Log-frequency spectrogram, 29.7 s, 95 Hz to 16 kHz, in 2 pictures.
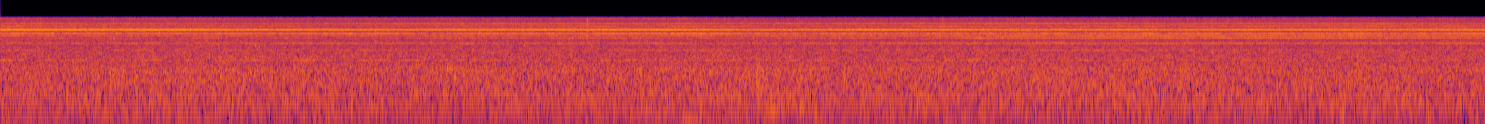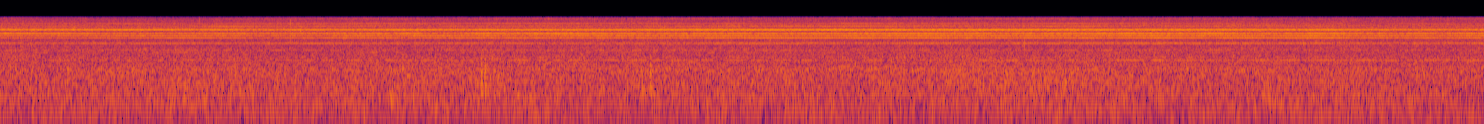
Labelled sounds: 16.9	17.2	vessel noise, 5.2 to 5.4 kHz

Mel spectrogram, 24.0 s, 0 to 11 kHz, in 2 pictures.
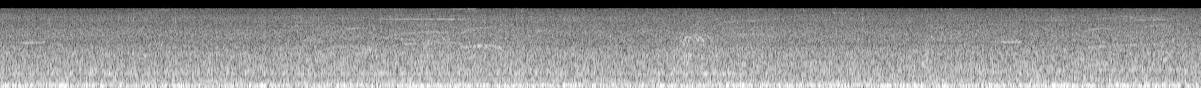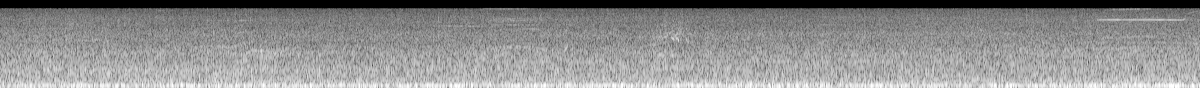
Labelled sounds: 3.9	5.0	killer whale, southern resident, 1.1 to 5.2 kHz
18.5	18.9	killer whale, southern resident, 1.4 to 4.4 kHz
22.9	23.9	killer whale, southern resident, 4.7 to 7.0 kHz

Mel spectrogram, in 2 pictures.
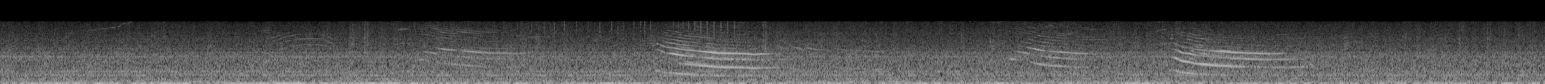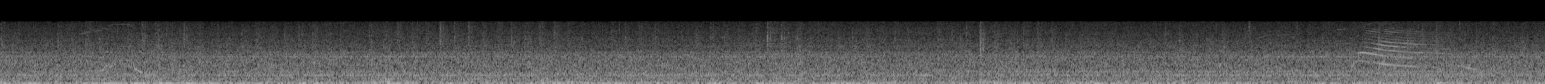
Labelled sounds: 0.7	1.6	killer whale, 4.8 to 7.8 kHz
2.5	3.5	killer whale, Bigg's (transient), 0.83 to 6.6 kHz
3.8	5.4	killer whale, Bigg's (transient), call T08, 0.63 to 8.0 kHz
5.2	5.7	killer whale, Bigg's (transient), 2.9 to 3.8 kHz
6.4	8.0	killer whale, Bigg's (transient), 0.36 to 8.0 kHz
7.9	9.1	killer whale, 1.5 to 2.3 kHz
9.8	13.2	killer whale, Bigg's (transient), 0.45 to 8.0 kHz
16.1	17.3	killer whale, 0.28 to 7.0 kHz
27.9	30.5	killer whale, Bigg's (transient), 0.57 to 8.0 kHz

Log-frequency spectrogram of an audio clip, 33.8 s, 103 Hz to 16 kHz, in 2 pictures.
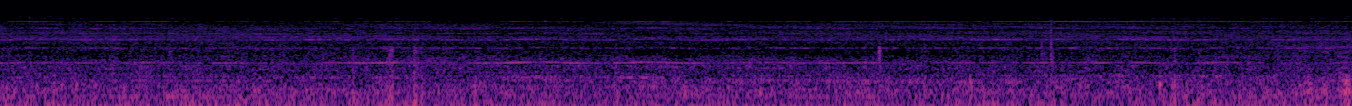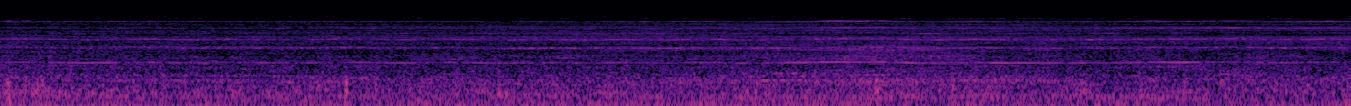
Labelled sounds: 1.7	2.2	vessel noise, 4.9 to 6.6 kHz
6.3	7.1	vessel noise, 5.7 to 6.6 kHz
7.7	9.1	vessel noise, 3.8 to 6.6 kHz

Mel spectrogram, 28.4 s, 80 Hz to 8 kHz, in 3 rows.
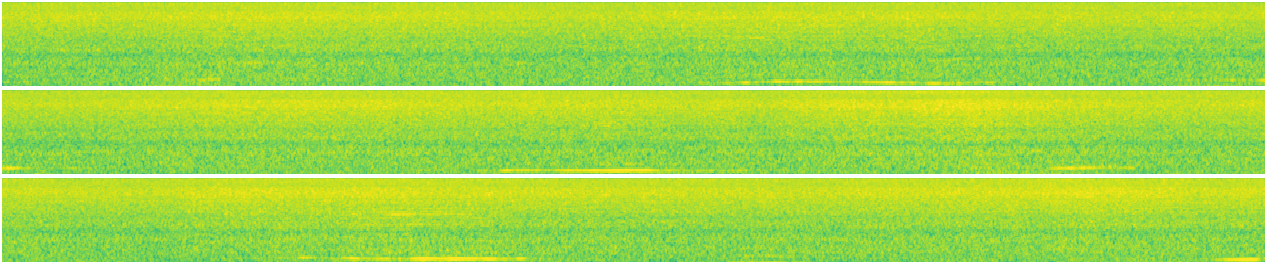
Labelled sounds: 21.8	22.1	humpback whale, 2.0 to 2.2 kHz

